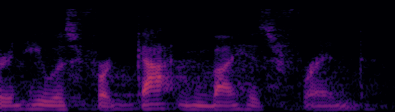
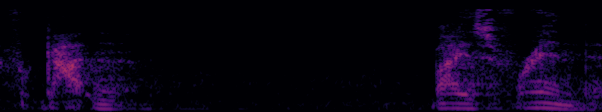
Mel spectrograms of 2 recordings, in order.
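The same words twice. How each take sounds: First: Said in the usual way. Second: Whisper. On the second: Acted. Repeated for effect.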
